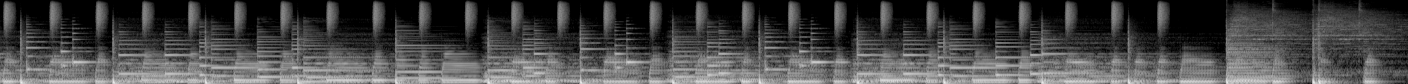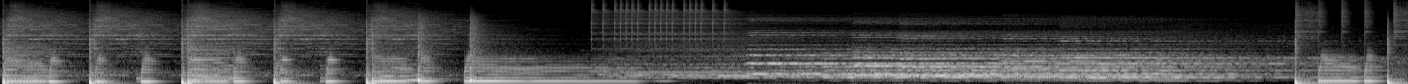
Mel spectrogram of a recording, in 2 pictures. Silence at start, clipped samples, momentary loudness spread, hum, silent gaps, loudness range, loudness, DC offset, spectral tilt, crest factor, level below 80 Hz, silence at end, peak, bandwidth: 0 s; under 0.1%; 10 LU; none; none; 6 LU; -17 LUFS; under 0.1%; -5.5 dB/octave; 16 dB; -26 dBFS; 0 s; 0 dBFS; over 20 kHz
